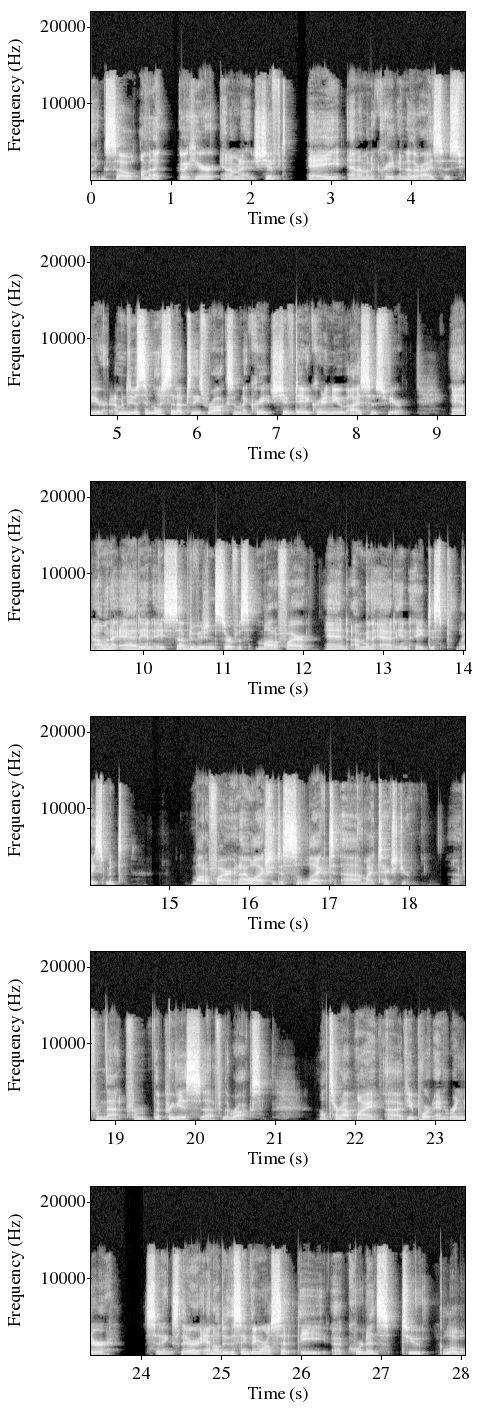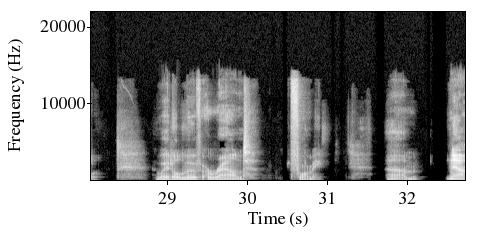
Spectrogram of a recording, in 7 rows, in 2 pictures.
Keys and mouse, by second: 1.7 shift+a, 4.2 g, 8.2-10.3 drag, 12.7-14.8 drag, 16.2-17.5 drag, 22.7 s, 23.3 g, 24.0 s, 24.5 g, 25.7 drag, 26.7-27.5 drag, 28.0 g, 30.8 click, 31.5 g.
